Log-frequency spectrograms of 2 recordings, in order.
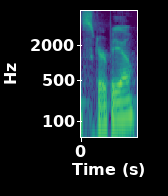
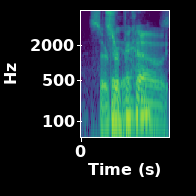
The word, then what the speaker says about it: Serpico: Scorpio? Is that how it's pronounced? Serpico, yeah. Serpico. The hero cop.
